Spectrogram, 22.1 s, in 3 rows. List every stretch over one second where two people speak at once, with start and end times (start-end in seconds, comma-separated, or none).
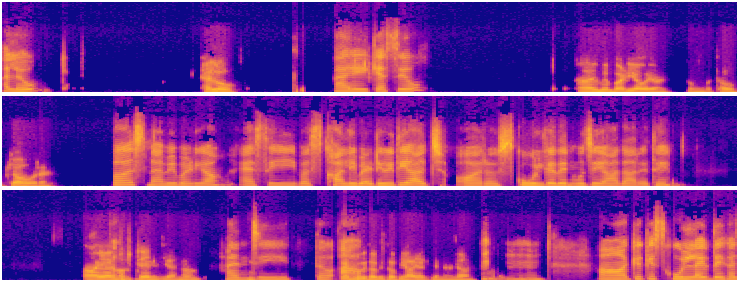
none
